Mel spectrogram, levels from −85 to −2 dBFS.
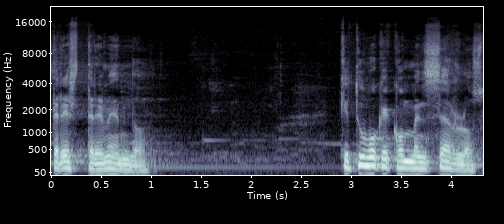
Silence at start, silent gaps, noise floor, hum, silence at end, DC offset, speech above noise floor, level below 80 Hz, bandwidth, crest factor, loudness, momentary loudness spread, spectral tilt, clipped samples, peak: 0 s; none; -48 dBFS; none; 0 s; under 0.1%; 32 dB; -44 dBFS; 16 kHz; 14 dB; -16 LUFS; 9 LU; -6.5 dB/octave; under 0.1%; -4 dBFS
